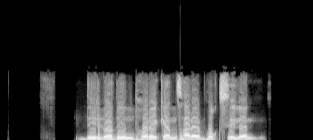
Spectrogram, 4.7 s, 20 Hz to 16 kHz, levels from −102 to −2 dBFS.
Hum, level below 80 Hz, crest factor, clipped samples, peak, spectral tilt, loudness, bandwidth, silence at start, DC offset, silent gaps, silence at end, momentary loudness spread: none; -42 dBFS; 12 dB; under 0.1%; 0 dBFS; -5 dB/octave; -10 LUFS; 8 kHz; 1.2 s; under 0.1%; none; 0.75 s; 5 LU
